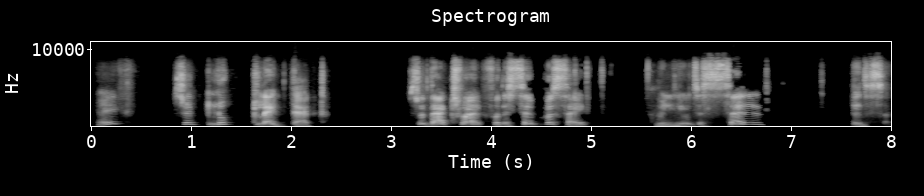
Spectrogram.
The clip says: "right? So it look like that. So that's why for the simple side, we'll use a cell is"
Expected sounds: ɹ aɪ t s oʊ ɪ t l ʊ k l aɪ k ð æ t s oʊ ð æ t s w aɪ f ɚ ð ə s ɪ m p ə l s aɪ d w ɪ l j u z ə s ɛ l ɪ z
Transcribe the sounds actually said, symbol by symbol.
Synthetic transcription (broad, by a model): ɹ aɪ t s oʊ ɪ t l ʊ k l aɪ k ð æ t s oʊ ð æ t s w aɪ f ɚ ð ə s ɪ p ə s aɪ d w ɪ l j u z ə s ɛ l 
